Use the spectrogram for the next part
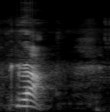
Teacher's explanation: र इसको हम प्रकंपित लुंठित भी कहते हैं।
